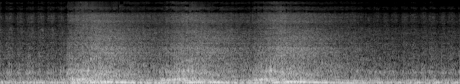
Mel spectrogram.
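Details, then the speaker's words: Kawasaki Zephyr 750 with a new battery, not run for years and with an intermittent electrical fault: revs rise and fall unevenly with a soft, woolly exhaust note. Rough running, getting crisper the more it runs. "although it's a little fluffy at the moment, because it hasn't been running years, the more I start it up and the more I run it, the crisper it gets."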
